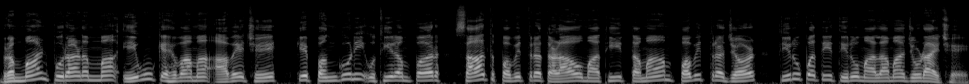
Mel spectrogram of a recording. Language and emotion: Gujarati, neutral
